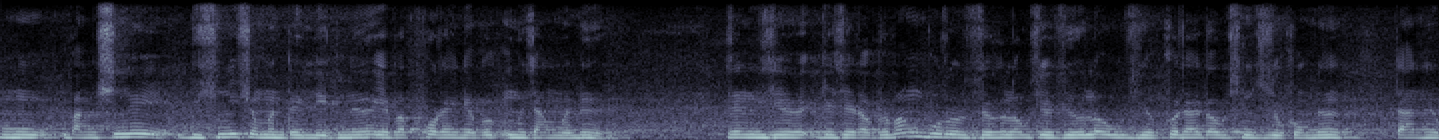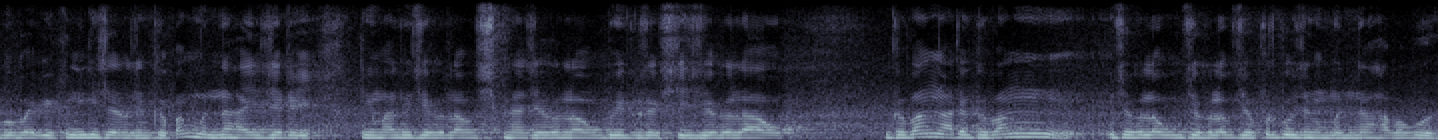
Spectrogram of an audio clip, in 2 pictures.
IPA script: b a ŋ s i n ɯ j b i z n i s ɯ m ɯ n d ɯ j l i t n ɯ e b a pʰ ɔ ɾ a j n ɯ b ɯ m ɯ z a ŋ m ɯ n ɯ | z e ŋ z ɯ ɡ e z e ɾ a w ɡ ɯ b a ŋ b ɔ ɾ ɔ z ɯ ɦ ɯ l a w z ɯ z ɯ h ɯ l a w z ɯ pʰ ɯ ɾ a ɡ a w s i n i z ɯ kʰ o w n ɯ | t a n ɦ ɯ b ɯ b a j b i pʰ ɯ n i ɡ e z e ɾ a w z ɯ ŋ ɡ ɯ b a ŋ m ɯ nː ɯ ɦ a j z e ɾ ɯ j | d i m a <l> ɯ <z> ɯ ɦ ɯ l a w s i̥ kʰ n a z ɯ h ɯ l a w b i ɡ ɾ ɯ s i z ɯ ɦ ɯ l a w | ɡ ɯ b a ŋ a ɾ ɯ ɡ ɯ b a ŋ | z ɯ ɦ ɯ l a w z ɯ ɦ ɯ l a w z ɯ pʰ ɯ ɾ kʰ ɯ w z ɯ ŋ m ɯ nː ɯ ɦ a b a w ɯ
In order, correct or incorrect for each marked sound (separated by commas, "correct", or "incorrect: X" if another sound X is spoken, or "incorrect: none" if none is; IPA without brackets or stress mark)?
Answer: correct, correct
